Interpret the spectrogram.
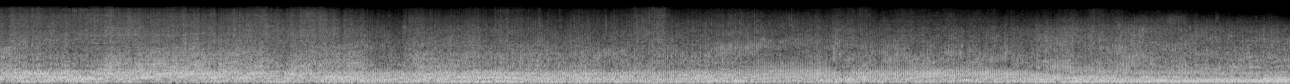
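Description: Several motocross sidecar outfits' engines revving hard, their overlapping engine notes rising and falling in pitch as the riders accelerate and back off.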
